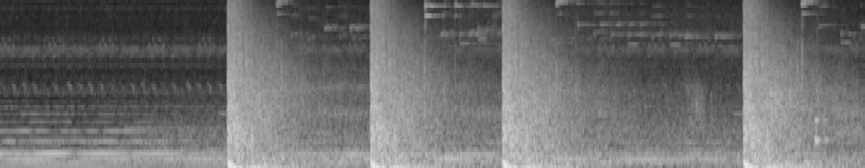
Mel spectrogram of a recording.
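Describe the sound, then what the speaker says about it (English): Four sharp, loud gunshots from a gun in Fallout New Vegas, spaced roughly a second apart, each a hard crack with a short ringing decay over a quiet ambient hum. "Wonder if all these shots are connecting."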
